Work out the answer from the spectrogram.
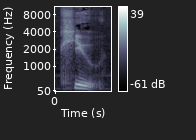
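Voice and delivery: "Kew." breathed with no voice; whispered. Acted. Jerry murmuring the name to himself, whispered. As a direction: drop to a bare whisper on "Kew.".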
